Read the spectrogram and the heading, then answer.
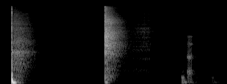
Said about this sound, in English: Hey, count us down for a clap. We don't need it, but, you know, let's do it anyway. 3, 2, 1.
